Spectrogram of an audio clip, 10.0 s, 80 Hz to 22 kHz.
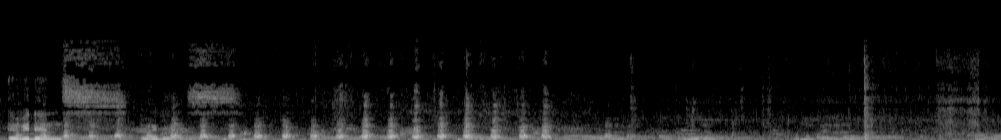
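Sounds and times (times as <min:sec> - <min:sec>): poultry clucking: 0:00.0 - 0:08.5.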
